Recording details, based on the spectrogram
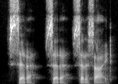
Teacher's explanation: you hear the T change to a fast D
